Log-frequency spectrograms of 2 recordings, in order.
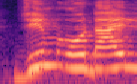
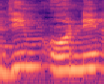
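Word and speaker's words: Jim O'Neill: था इन्होंने जो है जिम ओ नाइल या जिम ओनिल आप कैसे भी प्रोनाउंस कर सकते हैं इन्होंने जो है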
